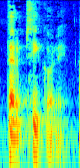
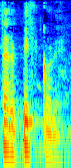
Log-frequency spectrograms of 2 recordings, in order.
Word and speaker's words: Terpsícore: Dije, es Terpsícore. – Ah, claro. Es Terpíscore. Es Terpíscore. Esa es la pronunciación griega, claro.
